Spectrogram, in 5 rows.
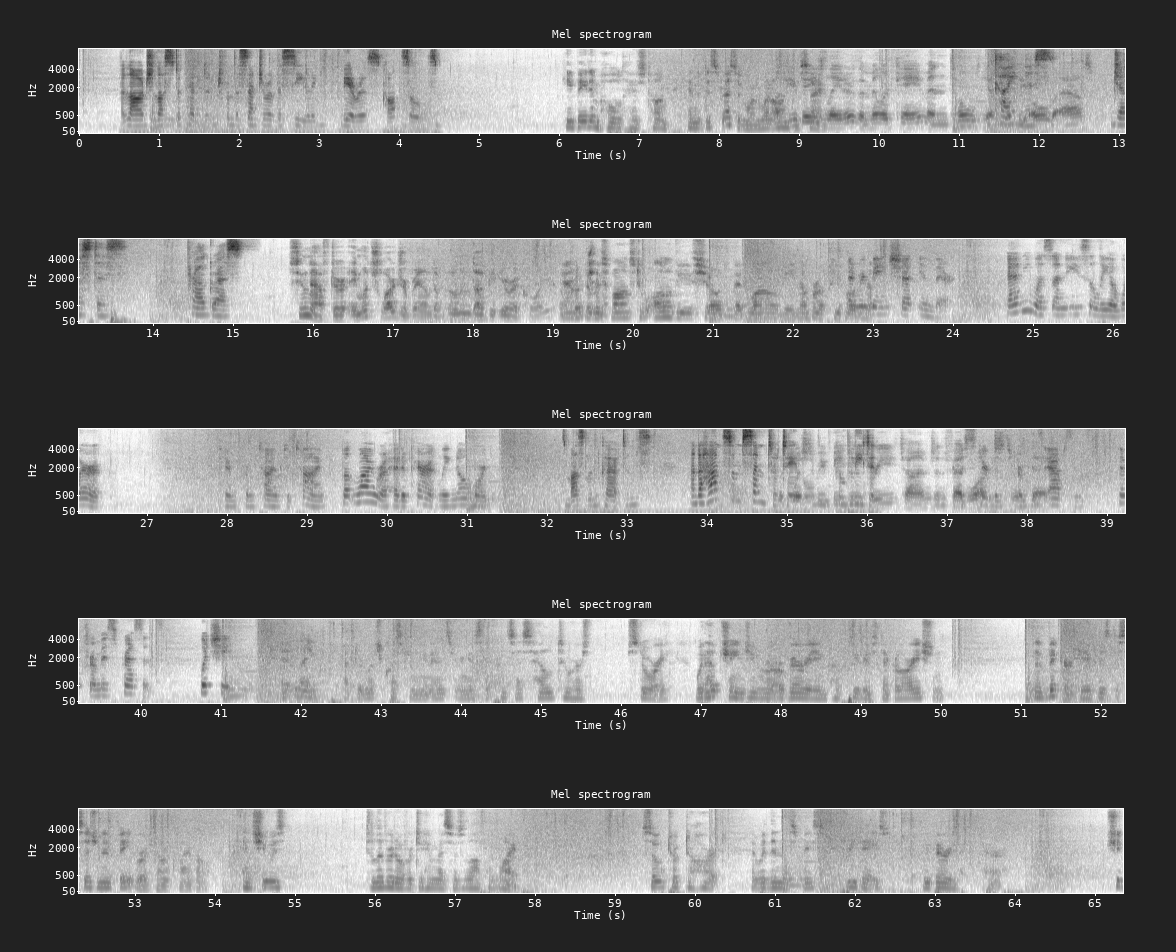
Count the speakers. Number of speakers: seven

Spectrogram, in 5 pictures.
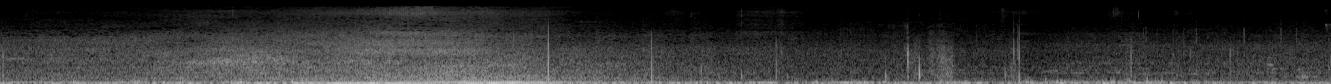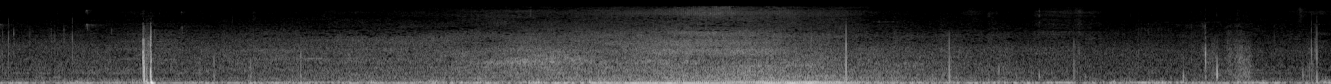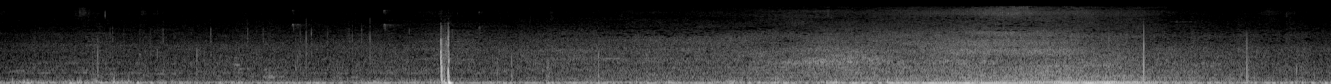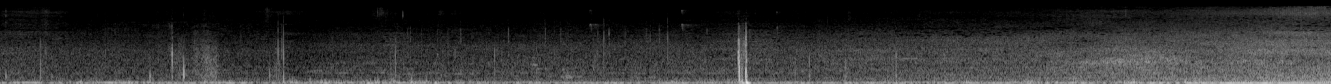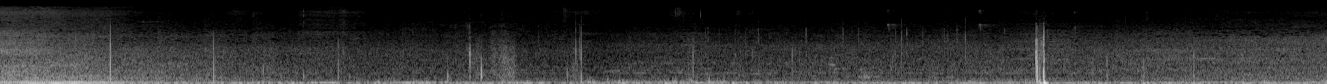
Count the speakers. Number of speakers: zero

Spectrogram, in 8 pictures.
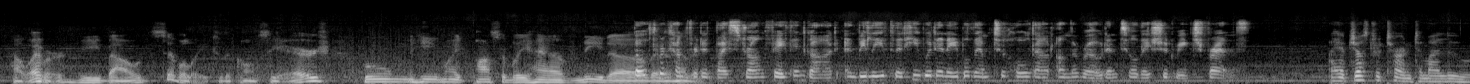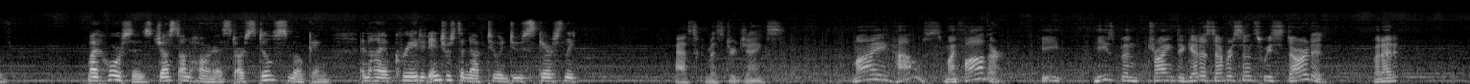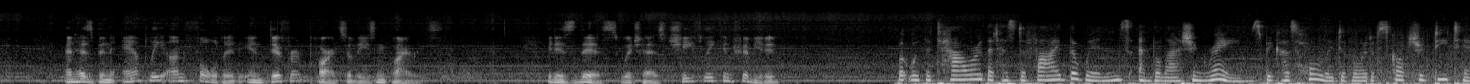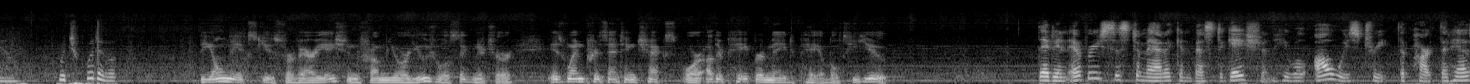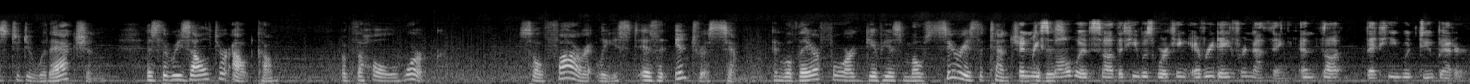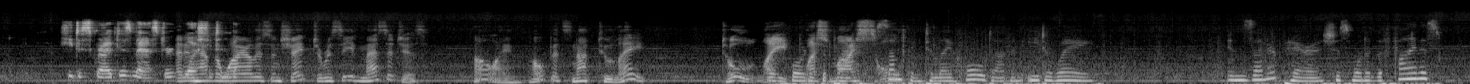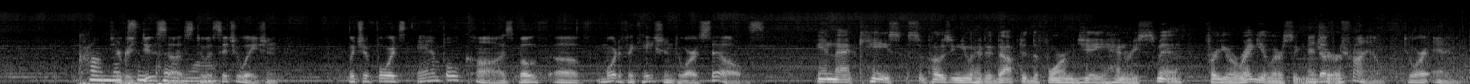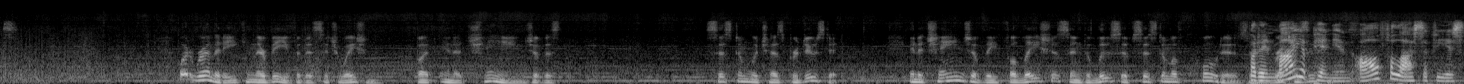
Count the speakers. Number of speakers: eight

